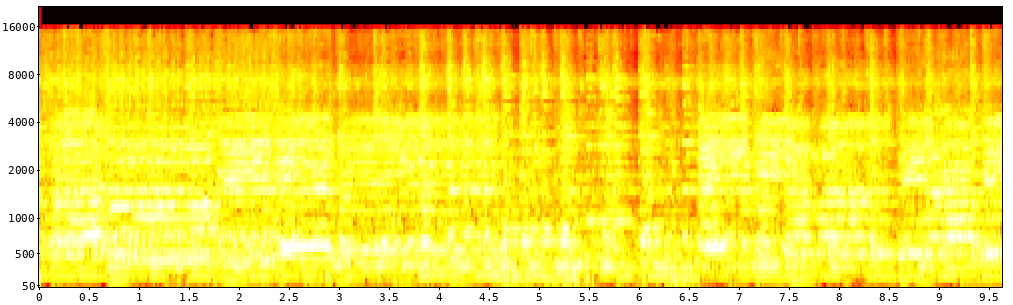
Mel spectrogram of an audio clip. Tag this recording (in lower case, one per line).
ukulele
music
